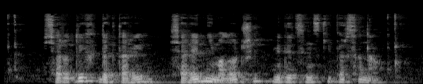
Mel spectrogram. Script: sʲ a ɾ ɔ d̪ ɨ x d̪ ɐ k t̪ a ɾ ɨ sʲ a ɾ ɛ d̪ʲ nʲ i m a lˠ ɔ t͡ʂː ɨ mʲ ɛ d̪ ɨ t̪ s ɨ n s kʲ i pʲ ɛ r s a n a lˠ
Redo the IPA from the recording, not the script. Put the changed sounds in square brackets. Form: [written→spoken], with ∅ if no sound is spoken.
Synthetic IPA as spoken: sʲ a ɾ ɔ d̪ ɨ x d̪ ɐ k t̪ a ɾ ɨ sʲ a ɾ ɛ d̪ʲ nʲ i m a lˠ ɔ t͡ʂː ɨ mʲ ɛ d̪ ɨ t̪ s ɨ n s kʲ i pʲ ɛ r s a n a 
